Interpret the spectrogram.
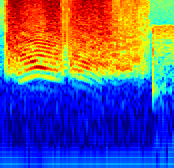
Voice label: radio no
